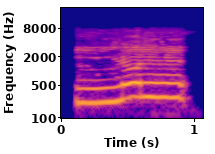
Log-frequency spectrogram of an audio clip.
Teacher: Nun ujung lidah ketemu dengan tumbuhnya gigi atas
